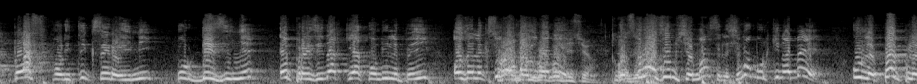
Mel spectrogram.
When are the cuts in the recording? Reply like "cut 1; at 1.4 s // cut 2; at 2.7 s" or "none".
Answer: none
